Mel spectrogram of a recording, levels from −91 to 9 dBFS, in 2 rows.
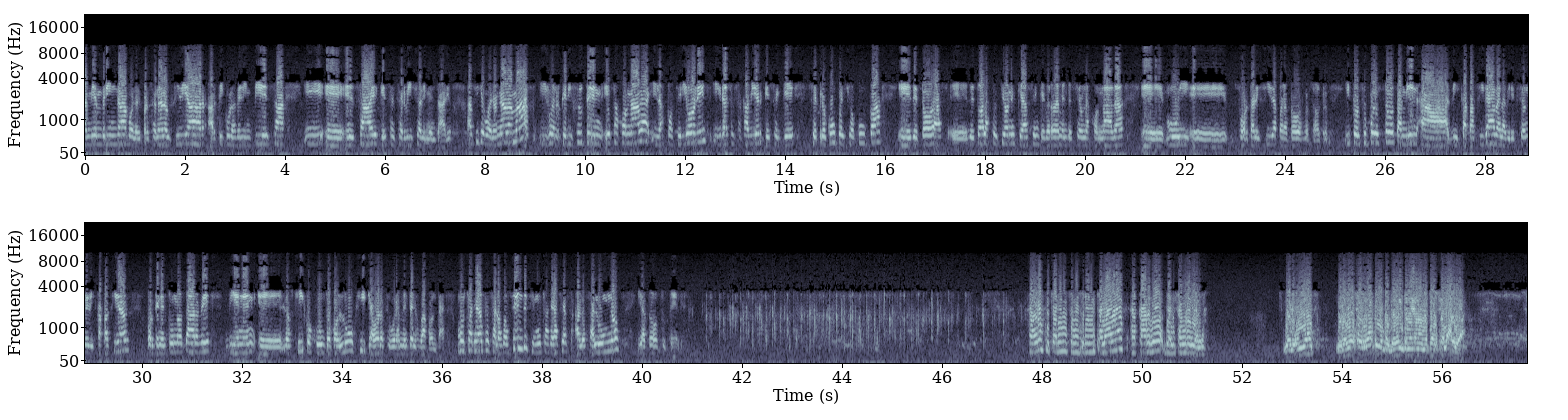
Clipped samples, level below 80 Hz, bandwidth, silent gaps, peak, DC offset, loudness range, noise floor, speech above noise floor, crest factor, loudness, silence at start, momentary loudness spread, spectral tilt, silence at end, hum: under 0.1%; -52 dBFS; 10.5 kHz; none; -4 dBFS; under 0.1%; 9 LU; -49 dBFS; 32 dB; 14 dB; -16 LUFS; 0 s; 18 LU; -1.5 dB/octave; 0 s; none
